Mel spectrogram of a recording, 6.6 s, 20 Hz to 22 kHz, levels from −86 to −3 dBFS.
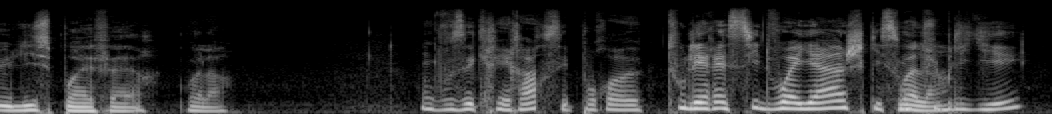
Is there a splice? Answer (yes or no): yes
